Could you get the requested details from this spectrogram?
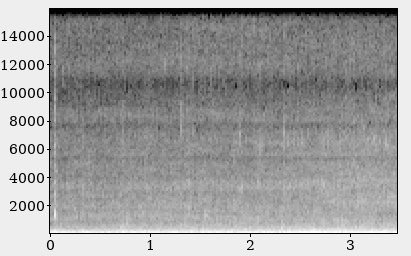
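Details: Low, gusty wind or boat rumble dominates throughout, with no animal voices.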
